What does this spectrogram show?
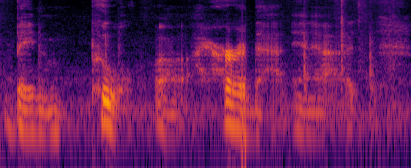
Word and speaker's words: Baden-Powell: that's that's actually how they pronounce it in England that's how he actually said it and I didn't I didn't really believe it until I actually heard a recording it was from a wax disc tube that actually had had a victrola recording of of his voice and he introduced himself with Baden Poole I heard that and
